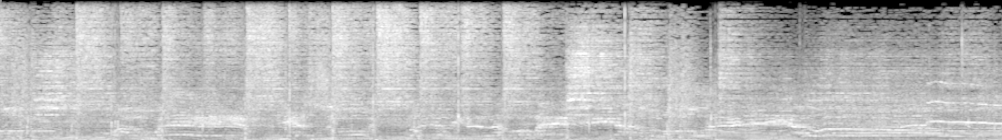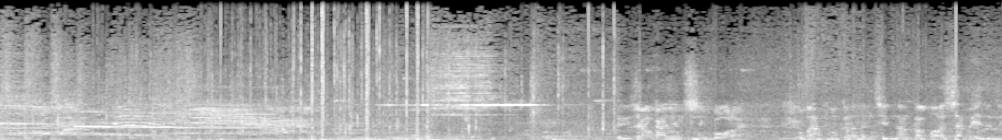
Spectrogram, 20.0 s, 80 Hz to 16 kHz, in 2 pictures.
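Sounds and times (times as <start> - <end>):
drum kit: 0.0 - 8.9, 9.5 - 15.9
men singing: 0.0 - 9.8
live rock band: 0.0 - 16.1.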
